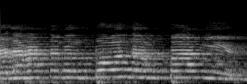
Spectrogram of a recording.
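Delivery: high, stretched-out showbiz host voice.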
